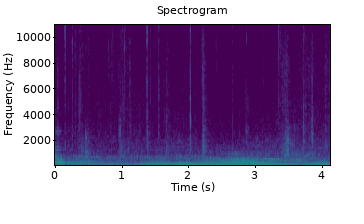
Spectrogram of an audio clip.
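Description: A motor hums steadily at a constant pitch, with scattered light clicks and rustles over it.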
